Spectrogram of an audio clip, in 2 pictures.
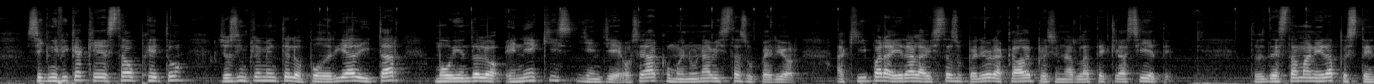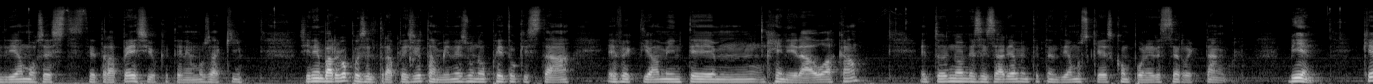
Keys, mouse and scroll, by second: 0.4 Page_Down, 1.5 middle click, 2.0 KP_7, 3.2 click, 3.9 click, 5.6 click, 6.8 click, 7.6 click, 8.3-9.8 drag, 10.4 KP_7, 12.3 click, 14.1-16.5 drag, 17.7 shift+a, 22.7 click, 27.0 click.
